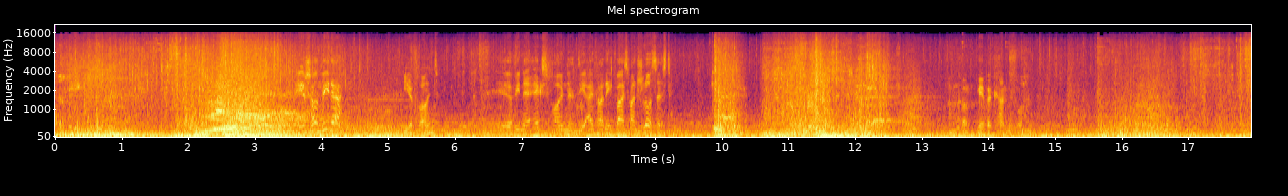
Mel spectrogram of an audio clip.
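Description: A monster roars loudly.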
